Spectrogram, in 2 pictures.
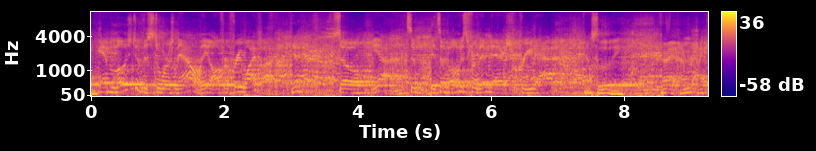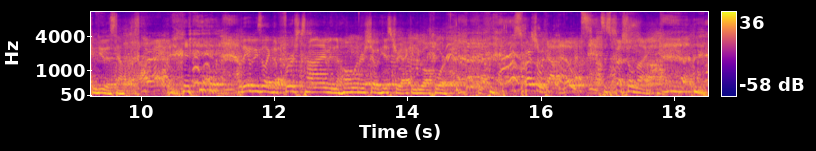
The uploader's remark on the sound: That time we did a live show. Live show at the Thistle Drafthouse in Spring TX.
